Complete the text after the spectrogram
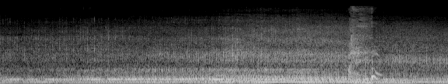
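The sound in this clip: A loud car drives past, its engine giving a broad, rough, continuous roar that sounds abnormal, as if the car has a fault. The drone holds steady for the whole stretch.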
